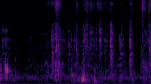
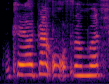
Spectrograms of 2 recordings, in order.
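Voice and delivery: flustered; 5 semitones higher, 7 dB louder, faster than usual. Real, not acted. Flustered after sour candy.

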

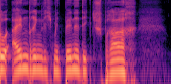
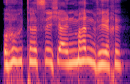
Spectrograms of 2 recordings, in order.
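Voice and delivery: much higher, louder, indignant cry; outraged cry; 9 semitones higher, 5 dB louder than usual. Acted. Beatrice to Benedikt, accusing Claudio: high, loud outraged cry. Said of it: "rief Beatrice aus".

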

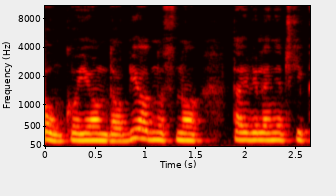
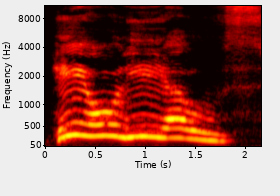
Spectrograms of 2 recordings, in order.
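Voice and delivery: loud, high, slow proclamation; crying out; 6 semitones higher, 6 dB louder, much slower than usual. Acted. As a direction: call out to all the elves. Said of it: "she cried to those about her".

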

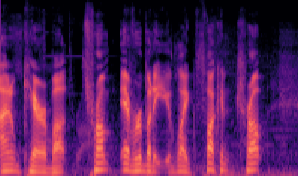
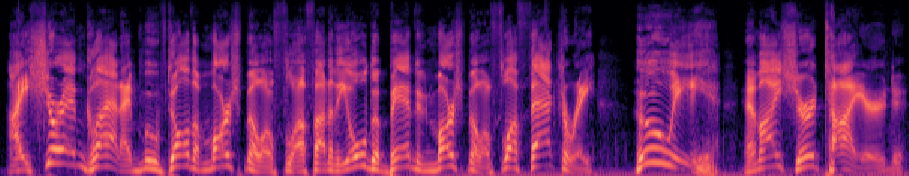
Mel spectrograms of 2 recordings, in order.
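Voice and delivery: higher, swinging cartoon voice; Scooby-Doo episode character; 3 semitones higher than usual. Worker at the marshmallow factory, cartoonishly weary. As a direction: ham up a cartoon villager after a job. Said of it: "can you ad-lib a Scooby-Doo episode".

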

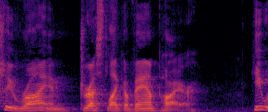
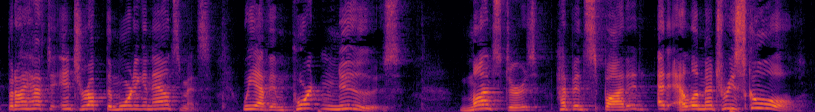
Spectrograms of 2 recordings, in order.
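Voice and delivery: raised, emphatic newsflash; urgent news bulletin; 8 semitones higher, 5 dB louder than usual. Acted. AJ breaking news of monsters, urgent announcer.

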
